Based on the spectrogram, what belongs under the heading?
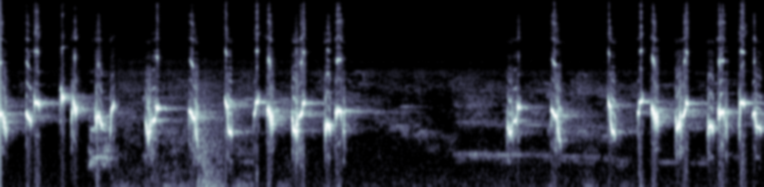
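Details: Yellow-vented bulbul in vigorous gacor song. Two long runs of quick, warbling, liquid notes at about three per second are split by a pause of more than a second, with a faint low thud near the start.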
